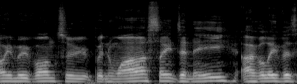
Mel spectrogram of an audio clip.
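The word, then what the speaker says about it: Saint-Denis: now we move on to benoit saint denis i believe is how you say his name taking on gabriel miranda i've been calling him benoit saint denise um i might still call him benoit saint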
